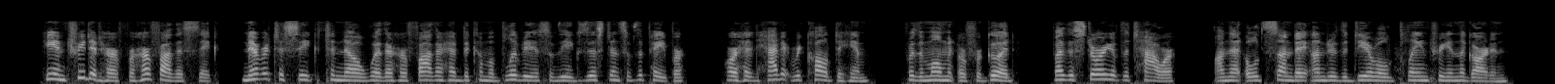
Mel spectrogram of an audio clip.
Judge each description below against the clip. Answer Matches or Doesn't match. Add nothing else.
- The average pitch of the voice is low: Doesn't match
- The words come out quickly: Matches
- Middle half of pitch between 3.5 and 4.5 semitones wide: Doesn't match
